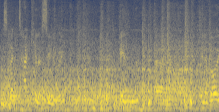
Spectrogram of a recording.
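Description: The Royal Scotsman luxury train rolls through the Scottish Highlands glens and mountains, a loud steady rumble with rhythmic clickety-clack of wheels over rail joints, while a voice talks throughout.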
